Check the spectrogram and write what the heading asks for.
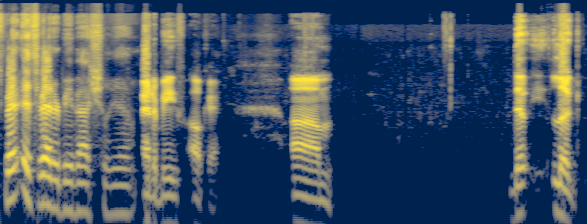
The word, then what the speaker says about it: Beterbiev: It's Beterbiev actually, yeah.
